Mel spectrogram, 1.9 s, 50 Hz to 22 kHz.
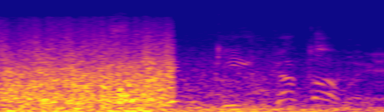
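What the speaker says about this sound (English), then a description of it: "Those bombing strikes are so spot on." Bombing strikes in the wartime strategy game Steel Division 2, a loud, dense roar of blasts and gunfire that cuts off abruptly, leaving fainter scattered rumbles and chirping effects behind.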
